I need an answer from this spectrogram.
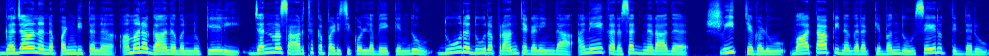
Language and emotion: Kannada, neutral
